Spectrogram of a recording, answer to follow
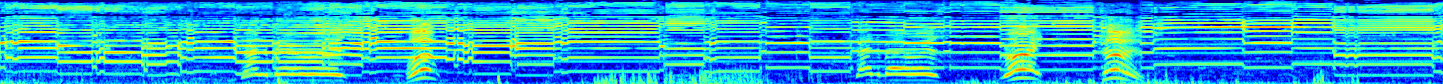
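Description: Great Highland bagpipe playing a march tune over its steady drones. A voice calls out briefly a few times, loudest near the end.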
